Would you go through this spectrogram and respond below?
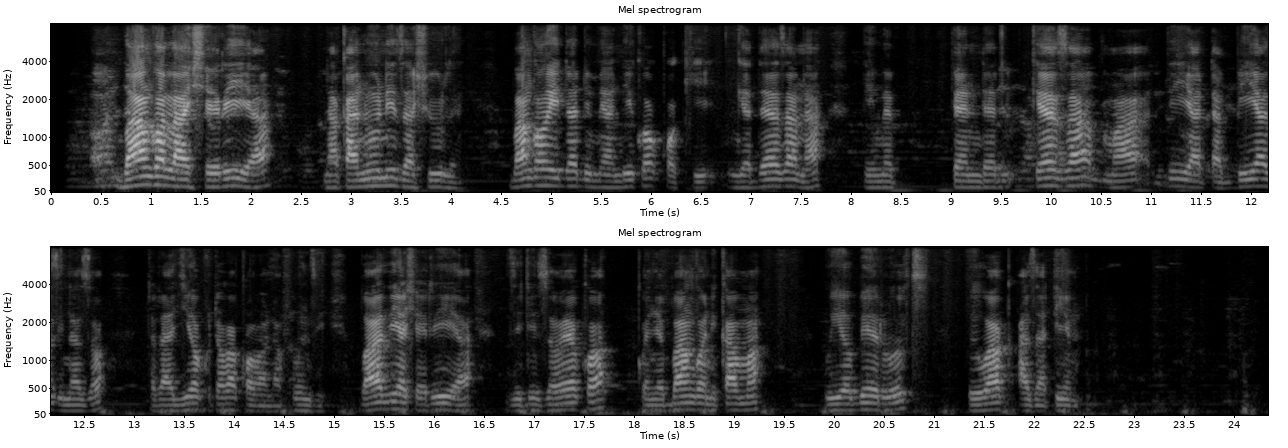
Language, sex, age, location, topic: Swahili, male, 18-24, Kisii, education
